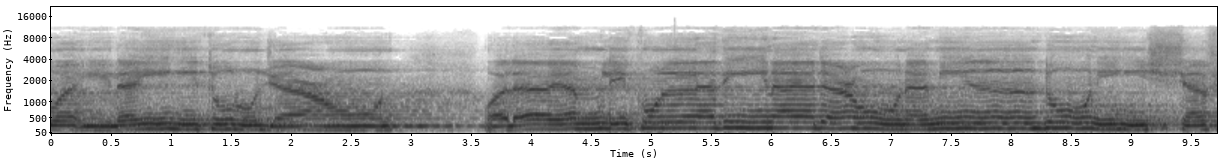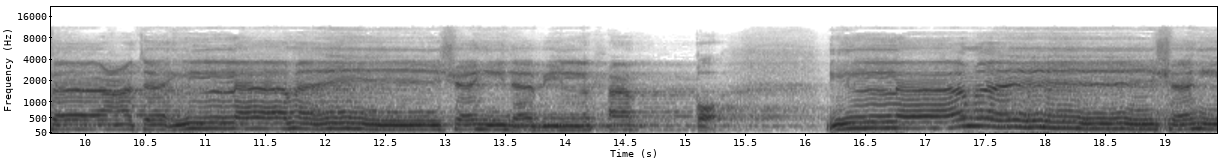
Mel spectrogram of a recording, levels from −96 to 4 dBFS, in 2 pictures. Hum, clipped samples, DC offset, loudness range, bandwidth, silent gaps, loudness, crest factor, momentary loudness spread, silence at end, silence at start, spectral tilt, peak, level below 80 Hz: none; under 0.1%; under 0.1%; 3 LU; 11.5 kHz; none; -18 LUFS; 10 dB; 7 LU; 0 s; 0 s; -6.5 dB/octave; -8 dBFS; -50 dBFS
